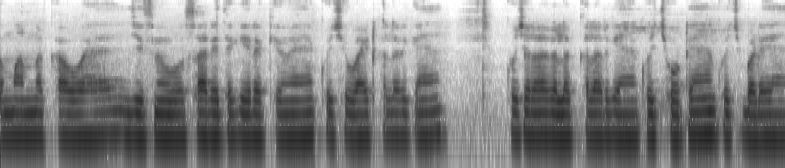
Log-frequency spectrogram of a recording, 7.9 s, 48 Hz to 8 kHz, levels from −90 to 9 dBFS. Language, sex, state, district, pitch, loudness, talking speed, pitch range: Hindi, male, Haryana, Rohtak, 130 Hz, -17 LUFS, 205 wpm, 125-130 Hz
